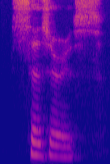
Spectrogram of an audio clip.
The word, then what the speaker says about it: scissors: Do not pronounce the C in the following words: indict, muscle, scene, scent, scissors.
